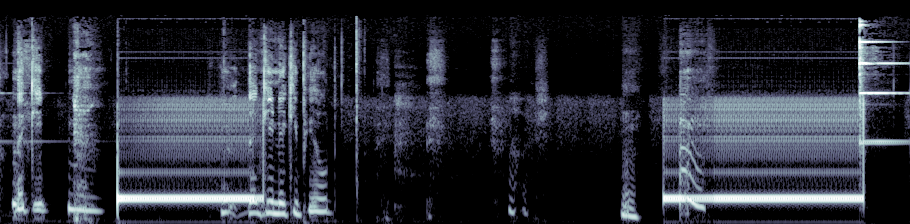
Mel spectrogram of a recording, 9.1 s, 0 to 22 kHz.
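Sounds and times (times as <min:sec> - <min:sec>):
speech: 0:00.1 - 0:01.1, 0:02.2 - 0:03.5
telephone dial tone during incoming call: 0:01.2 - 0:02.7, 0:06.7 - 0:08.6.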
